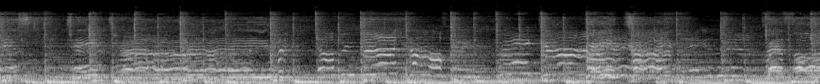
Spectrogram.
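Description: Live pop song sung by performers at microphones, amplified through a sound system over drums and bass with a steady beat.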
